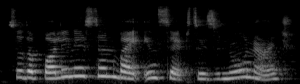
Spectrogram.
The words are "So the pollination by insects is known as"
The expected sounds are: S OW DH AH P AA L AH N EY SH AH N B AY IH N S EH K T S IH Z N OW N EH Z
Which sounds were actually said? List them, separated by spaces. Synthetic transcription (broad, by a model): S OW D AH P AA L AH N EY S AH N B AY IH N S EH K T S IH Z N OW N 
